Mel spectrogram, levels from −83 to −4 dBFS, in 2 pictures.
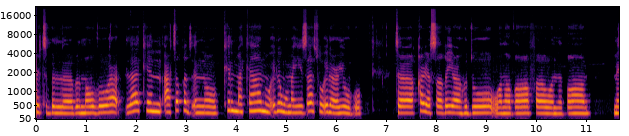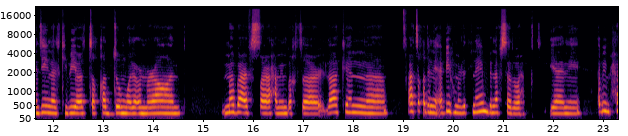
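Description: No technical faults can be heard anywhere in this speech recording.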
